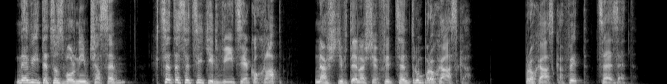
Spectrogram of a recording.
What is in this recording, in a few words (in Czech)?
reklama; Sherlock Holmes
